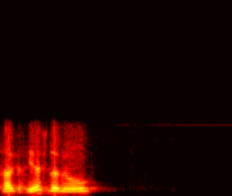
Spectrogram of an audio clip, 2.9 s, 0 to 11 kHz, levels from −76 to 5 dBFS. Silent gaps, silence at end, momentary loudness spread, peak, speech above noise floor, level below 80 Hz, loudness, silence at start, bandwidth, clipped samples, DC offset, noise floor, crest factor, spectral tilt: none; 1.7 s; 6 LU; -2 dBFS; 51 dB; -60 dBFS; -18 LUFS; 0 s; 4.4 kHz; under 0.1%; under 0.1%; -68 dBFS; 20 dB; -10 dB/octave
